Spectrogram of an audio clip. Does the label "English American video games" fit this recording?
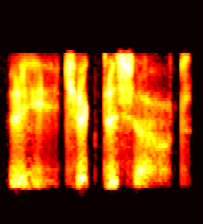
No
